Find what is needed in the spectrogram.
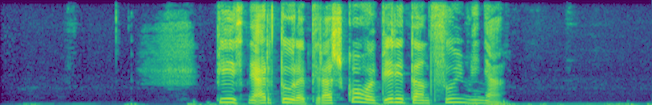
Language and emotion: Russian, positive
